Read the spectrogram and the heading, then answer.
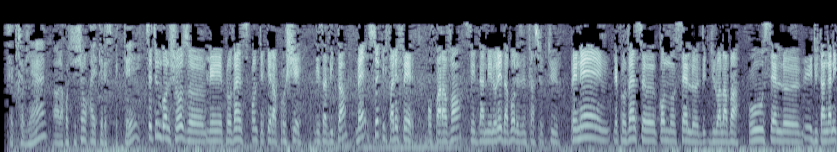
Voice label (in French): Lubumbashi Vox pop demembrement, fr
